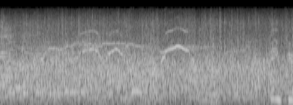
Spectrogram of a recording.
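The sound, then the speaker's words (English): Steady, dense audience applause for guest star Madeline Kahn fills the whole stretch at a loud, even level, with a few faint cheers and whoops rising through the clapping. “So let's have a special round of applause for our guest star, Miss Madeline Kahn.”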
